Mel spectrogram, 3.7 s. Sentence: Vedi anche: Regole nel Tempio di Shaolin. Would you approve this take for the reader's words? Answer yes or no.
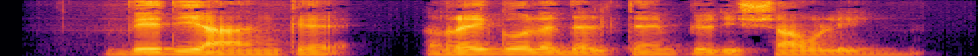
no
